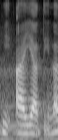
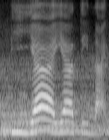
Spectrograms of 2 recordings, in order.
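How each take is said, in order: First: The hamza is pronounced as a glottal stop. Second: The hamza is replaced by a y sound. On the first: The speaker calls it wrong. "Dibacanya bukan bi ayatina" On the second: The speaker calls it right. "hamzahnya menjadi ya"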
